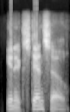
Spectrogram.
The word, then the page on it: in extenso: American English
